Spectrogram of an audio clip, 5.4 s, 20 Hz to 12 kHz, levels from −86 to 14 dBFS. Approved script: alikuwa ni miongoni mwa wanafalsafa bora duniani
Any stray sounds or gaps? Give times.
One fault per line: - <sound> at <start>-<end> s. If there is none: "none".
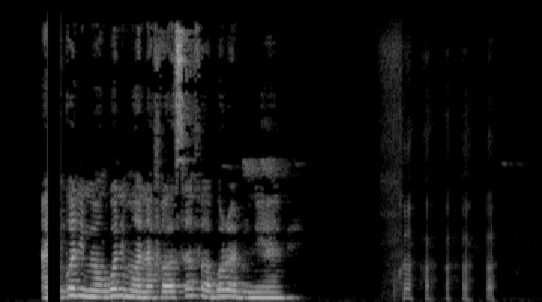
- dropout at 0.5-0.6 s
- laugh at 3.8-5.0 s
